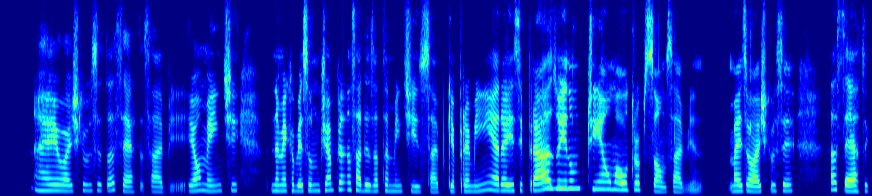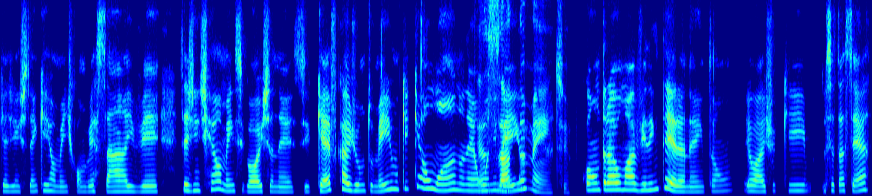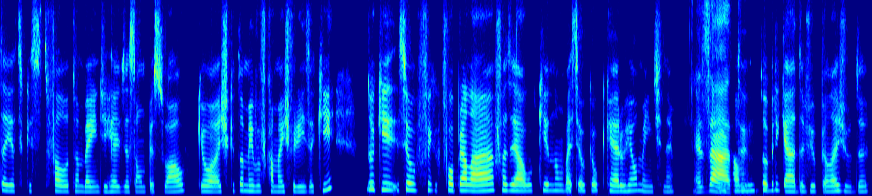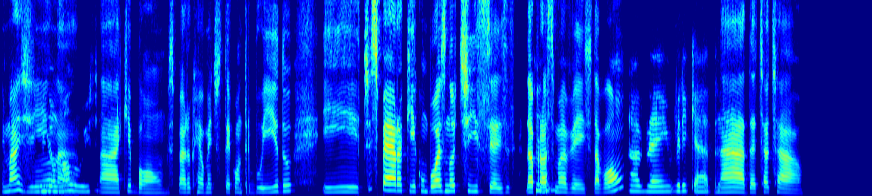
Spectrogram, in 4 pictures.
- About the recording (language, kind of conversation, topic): Portuguese, advice, Como posso tomar uma decisão sobre o meu futuro com base em diferentes cenários e seus possíveis resultados?
- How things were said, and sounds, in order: other background noise; tapping; laugh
